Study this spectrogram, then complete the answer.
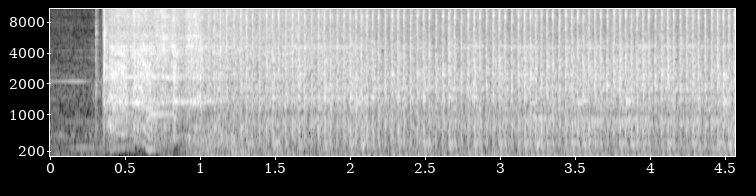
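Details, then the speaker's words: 1995 Mazda Bongo Friendee diesel's first start after installing the cylinder head, with no coolant yet, glow plugs used, started from the key. It cranks briefly, catches and runs loud with uneven clatter, rough while air bleeds from the injectors, then starts smoothing out. "probably going to be a little rough here until those injectors get free of the uh air but what a difference in sound"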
